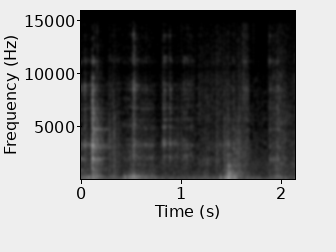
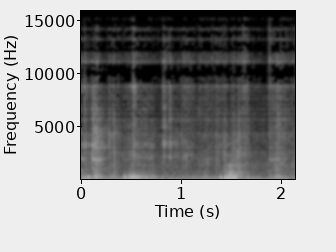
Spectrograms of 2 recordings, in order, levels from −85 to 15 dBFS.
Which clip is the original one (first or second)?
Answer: first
